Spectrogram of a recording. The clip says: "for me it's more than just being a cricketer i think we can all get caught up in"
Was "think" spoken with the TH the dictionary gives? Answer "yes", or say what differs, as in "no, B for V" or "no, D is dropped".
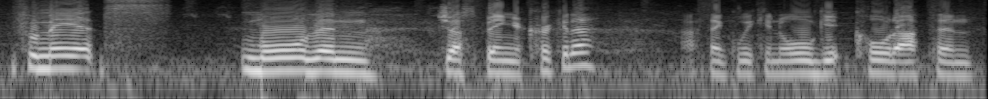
yes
